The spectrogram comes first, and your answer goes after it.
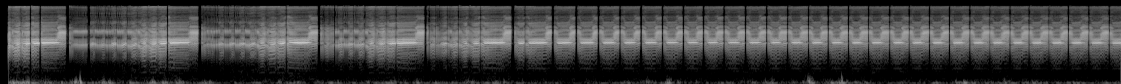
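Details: Indian cicada mating call: loud, harsh high-pitched buzzing broken by short gaps in the first seconds, then settling into a steady, rapidly pulsing drone, with faint low rumbles underneath.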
